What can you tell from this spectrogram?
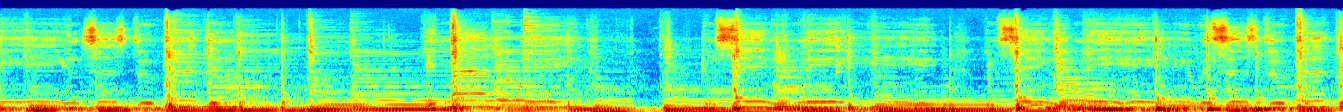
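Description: Background music, with held bass notes under a plucked-string melody.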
